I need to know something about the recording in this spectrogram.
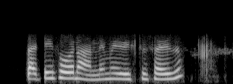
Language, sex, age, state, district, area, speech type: Telugu, female, 18-30, Telangana, Vikarabad, urban, conversation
